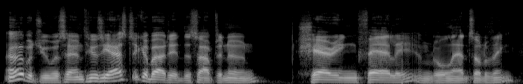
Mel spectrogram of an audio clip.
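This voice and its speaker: Guy doing dry british dad, middle aged, sardonic and mock polite, lively intonation, close dry sound. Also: fairly low pitch, fairly quick, dry recording. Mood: teasing. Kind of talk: dramatised audiobook reading.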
